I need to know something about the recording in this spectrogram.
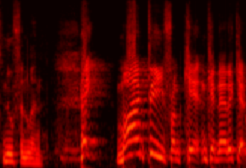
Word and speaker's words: Newfoundland: Yes, because I always would hear, hey, they're from Newfoundland. No, it's Newfoundland.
